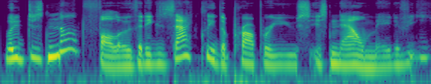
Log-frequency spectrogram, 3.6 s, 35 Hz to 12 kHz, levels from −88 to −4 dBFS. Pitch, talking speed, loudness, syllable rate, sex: 170 Hz, 250 wpm, -22 LUFS, 5.9 syllables/s, male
